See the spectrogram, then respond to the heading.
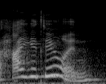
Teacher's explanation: the G is dropped notice my mouth didn't even move as much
